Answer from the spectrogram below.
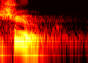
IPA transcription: ʃu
